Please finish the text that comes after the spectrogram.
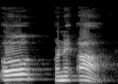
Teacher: અ અને આ એ બંને કંઠમાંથી બોલાય છે, બંને કંઠ્ય પ્રકારમાં આવે છે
